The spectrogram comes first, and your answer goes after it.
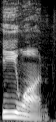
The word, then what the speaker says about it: Huiwon: Okay, Huiwon. Thank you. It's spelled Huiwon.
